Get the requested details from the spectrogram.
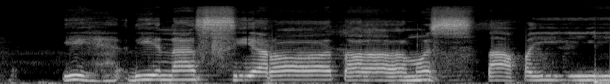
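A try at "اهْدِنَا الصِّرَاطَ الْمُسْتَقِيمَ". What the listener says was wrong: Hak besarnya sudah bagus, tinggal terus dijaga ya Bunda ya, hak besarnya ya. Dijaga hak besarnya ketika sukun, jangan sampai memantul, jangan jadi hak kecil. Lalu huruf sodnya jangan si.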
